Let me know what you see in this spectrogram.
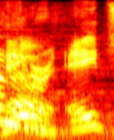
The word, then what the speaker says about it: Heitor: Is it me or Heitor is like hater? – No, Heitor, H-E-I-T-O-R.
